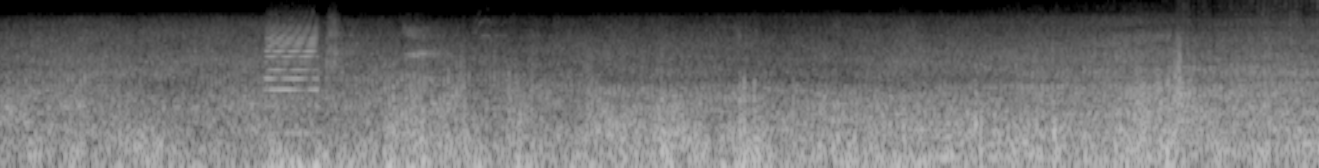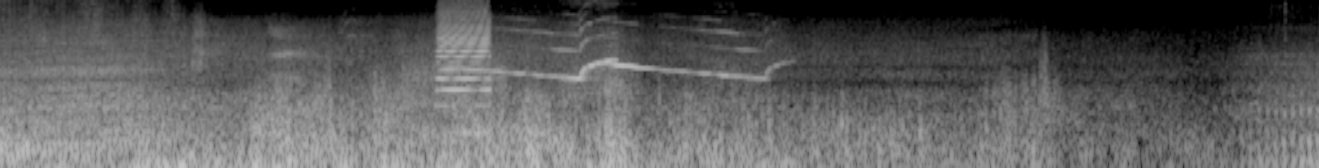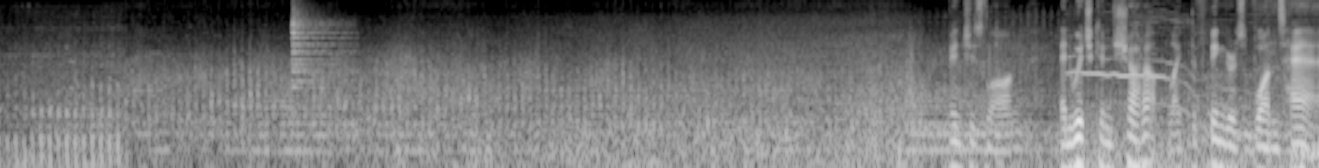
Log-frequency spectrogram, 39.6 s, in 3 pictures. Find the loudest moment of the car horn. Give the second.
18 s.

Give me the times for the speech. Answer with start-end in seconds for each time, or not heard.
35.9-39.5.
